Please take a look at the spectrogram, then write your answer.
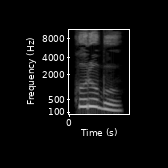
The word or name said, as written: ಕರೋಬಾ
